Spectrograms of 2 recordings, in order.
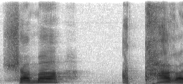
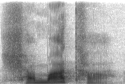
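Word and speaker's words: שָׁמַרְתָּ: 그래서 샤마아타가 아니고 샤마타.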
